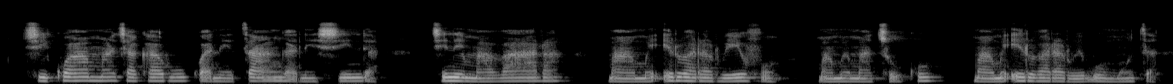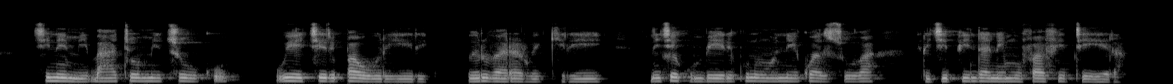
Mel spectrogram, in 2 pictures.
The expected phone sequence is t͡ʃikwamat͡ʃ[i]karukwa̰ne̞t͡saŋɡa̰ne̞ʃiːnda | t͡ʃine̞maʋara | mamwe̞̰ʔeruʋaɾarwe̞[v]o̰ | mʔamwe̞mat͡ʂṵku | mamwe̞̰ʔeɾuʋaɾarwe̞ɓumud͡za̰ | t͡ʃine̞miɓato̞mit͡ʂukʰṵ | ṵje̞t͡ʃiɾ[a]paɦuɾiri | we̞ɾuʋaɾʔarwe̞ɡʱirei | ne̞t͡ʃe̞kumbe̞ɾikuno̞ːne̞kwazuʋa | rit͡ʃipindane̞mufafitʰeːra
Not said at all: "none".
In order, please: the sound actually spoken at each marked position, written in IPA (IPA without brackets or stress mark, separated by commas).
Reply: a, v, i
